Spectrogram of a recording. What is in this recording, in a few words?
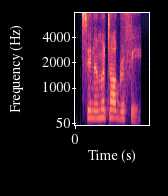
"cinematography", Indian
